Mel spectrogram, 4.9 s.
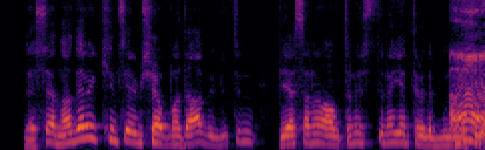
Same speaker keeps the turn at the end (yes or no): no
